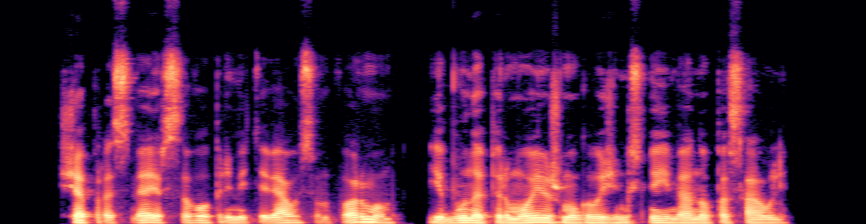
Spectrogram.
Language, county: Lithuanian, Alytus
